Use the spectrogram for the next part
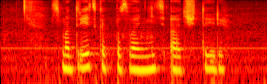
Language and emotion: Russian, neutral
